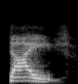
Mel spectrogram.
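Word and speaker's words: DIIV: So, my plug of the day is a band and I looked it up to pronounce it correctly and I'm very sure you know them. Dive.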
